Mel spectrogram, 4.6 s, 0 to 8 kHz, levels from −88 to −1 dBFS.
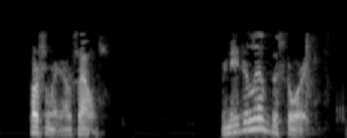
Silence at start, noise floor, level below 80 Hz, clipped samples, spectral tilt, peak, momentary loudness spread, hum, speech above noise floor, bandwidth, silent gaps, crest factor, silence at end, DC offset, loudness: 0.4 s; -87 dBFS; -66 dBFS; under 0.1%; -3.5 dB/octave; -8 dBFS; 12 LU; none; 57 dB; 3.9 kHz; 1.71-1.76 s; 24 dB; 0.5 s; under 0.1%; -31 LUFS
